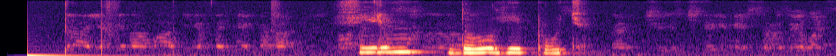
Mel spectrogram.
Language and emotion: Russian, neutral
